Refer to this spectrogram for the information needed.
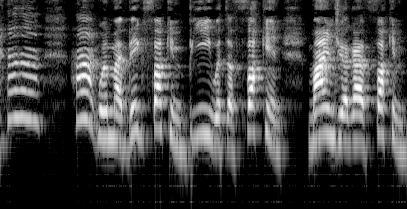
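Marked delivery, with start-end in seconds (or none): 0.1-1.0 much higher awkward little laugh; mock sheepish giggle; nervous laugh. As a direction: squirm with embarrassment. Embarrassed laugh walking over.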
